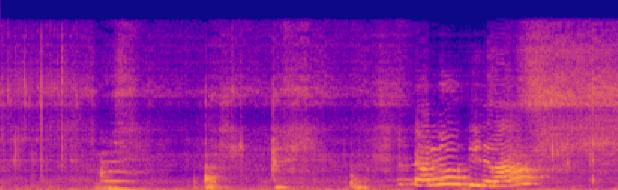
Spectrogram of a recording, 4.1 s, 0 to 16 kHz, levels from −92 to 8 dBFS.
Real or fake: fake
